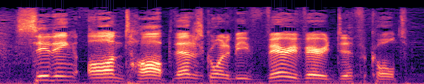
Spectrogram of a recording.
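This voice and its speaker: A man's raised, projected voice, high-pitched, at a very fast pace with ordinary pitch variation, over noticeable background noise. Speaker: game commentator. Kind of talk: live commentary. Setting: live stream. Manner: animated.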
